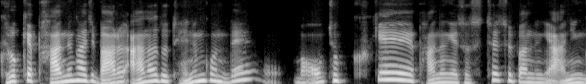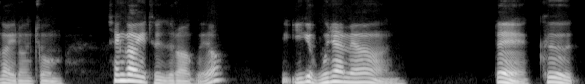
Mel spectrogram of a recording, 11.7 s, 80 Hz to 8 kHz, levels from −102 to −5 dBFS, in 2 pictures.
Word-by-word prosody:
그렇게 185 Hz, +6 st, 0 dB
반응하지 200 Hz, +8 st, +3 dB
말 145 Hz, +7 st, +3 dB
않아도 195 Hz, 0 st, +2 dB
되는 140 Hz, -, +1 dB
건데 195 Hz, -4 st, -1 dB, 0.3 s
'어 -, -, -17 dB, 0.2 s
막 140 Hz, -2 st, -7 dB
엄청 185 Hz, +8 st, -1 dB
크게 245 Hz, -4 st, +2 dB
반응해서 140 Hz, -, -2 dB
스트레스를 215 Hz, -, -5 dB
받는 150 Hz, -3 st, -2 dB
게 -, -, -3 dB
아닌가.' 125 Hz, +6 st, -1 dB
이런 100 Hz, -1 st, -5 dB
좀 95 Hz, -2 st, -6 dB, 0.5 s
생각이 210 Hz, -4 st, +5 dB
들더라고요. 100 Hz, -, -4 dB, 0.6 s
이 -, -, -9 dB
이게 150 Hz, +6 st, 0 dB
뭐냐면 150 Hz, -, 0 dB, 0.9 s
네 115 Hz, -, +3 dB
그 145 Hz, -10 st, 0 dB
150 Hz, 280 characters per minute, -24 LUFS, 120-195 Hz, 0.9 s, 생각이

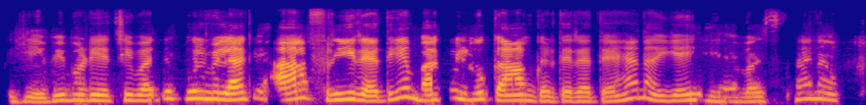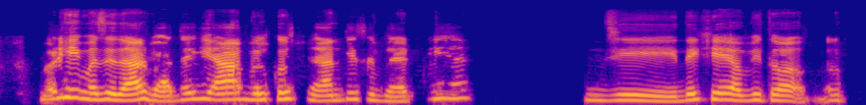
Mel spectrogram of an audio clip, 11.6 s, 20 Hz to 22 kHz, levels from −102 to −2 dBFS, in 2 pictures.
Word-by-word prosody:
ये 155 Hz, -3 st, -4 dB
भी 205 Hz, +5 st, -1 dB
बड़ी 210 Hz, 0 st, +1 dB
अच्छी 210 Hz, +2 st, -3 dB
बात 205 Hz, +3 st, -2 dB
है। 275 Hz, -, +1 dB
कुल 275 Hz, 0 st, +1 dB
मिला 240 Hz, -2 st, +7 dB
के 275 Hz, -, -10 dB, 0.2 s
आप 290 Hz, +3 st, +4 dB
फ्री 230 Hz, +2 st, +2 dB
रहती 200 Hz, +6 st, +2 dB
हैं 335 Hz, -2 st, 0 dB
बाकी 235 Hz, +6 st, 0 dB
लोग 245 Hz, +2 st, -2 dB
काम 205 Hz, -1 st, +3 dB
करते 180 Hz, -1 st, -4 dB
रहते 170 Hz, -1 st, -5 dB
हैं, 180 Hz, +4 st, -4 dB
है 285 Hz, -, -2 dB
ना? 295 Hz, -, -5 dB
यही 200 Hz, -1 st, -3 dB
है 160 Hz, -, -9 dB
बस, 165 Hz, +1 st, -8 dB
है 260 Hz, -, -5 dB
ना? 255 Hz, -4 st, -4 dB, 0.5 s
बड़ी 315 Hz, +3 st, +1 dB
ही 310 Hz, -, +5 dB
मज़ेदार 230 Hz, -2 st, +5 dB
बात 190 Hz, -3 st, -2 dB
है 245 Hz, -, -2 dB
कि 260 Hz, -, 0 dB
आप 240 Hz, -, +3 dB
बिल्कुल 235 Hz, +2 st, 0 dB
शांति 225 Hz, -1 st, -4 dB
से 225 Hz, -, -7 dB
बैठती 250 Hz, +11 st, -5 dB
हैं। 280 Hz, -, -7 dB, 0.8 s
जी। 200 Hz, -4 st, -3 dB
देखिए 235 Hz, +4 st, 0 dB
अभी 215 Hz, +1 st, -1 dB
तो 210 Hz, -1 st, -3 dB
आप 205 Hz, +2 st, -6 dB
215 Hz, 225 wpm, -21 LUFS, 195-250 Hz, 0.8 s, मिला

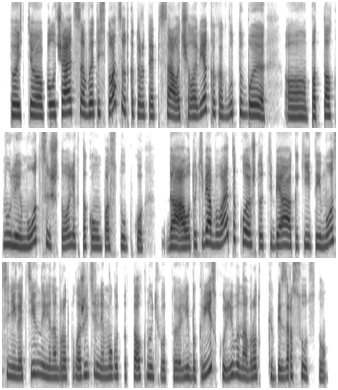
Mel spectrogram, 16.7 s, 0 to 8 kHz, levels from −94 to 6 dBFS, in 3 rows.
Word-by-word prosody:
То 225 Hz, -1 st, +5 dB
есть, 215 Hz, -1 st, 0 dB
э, 210 Hz, -2 st, +4 dB
получается, 250 Hz, +3 st, +5 dB
в 225 Hz, -, -1 dB
этой 235 Hz, +2 st, +2 dB
ситуации, 385 Hz, -, +2 dB
вот 280 Hz, -, -3 dB
которую 220 Hz, -4 st, -3 dB
ты 210 Hz, -, -2 dB
описала, 200 Hz, -2 st, +2 dB
человека, 210 Hz, -, +1 dB
как 205 Hz, -6 st, -5 dB
будто 245 Hz, +5 st, -4 dB
бы, 215 Hz, -6 st, +3 dB, 0.3 s
а, 180 Hz, 0 st, 0 dB
подтолкнули 205 Hz, +2 st, 0 dB
эмоции, 230 Hz, +9 st, -1 dB
что 185 Hz, -1 st, -3 dB
ли, 210 Hz, 0 st, -1 dB
к -, -, -25 dB
такому 185 Hz, -2 st, -4 dB
поступку. 180 Hz, -2 st, -5 dB, 0.3 s
Да, 185 Hz, -1 st, +7 dB
а -, -, +7 dB
вот 185 Hz, +4 st, -1 dB
у 225 Hz, -, 0 dB
тебя 250 Hz, +3 st, +6 dB
бывает 245 Hz, -, +1 dB
такое, 280 Hz, -, +1 dB
что 205 Hz, -3 st, -4 dB
тебя 210 Hz, +1 st, +3 dB
какие-то 205 Hz, +1 st, -5 dB
эмоции 240 Hz, +6 st, -2 dB
негативные, 200 Hz, +4 st, -3 dB
или, 185 Hz, -, -3 dB
наоборот, 180 Hz, +1 st, -4 dB
положительные 210 Hz, +1 st, -3 dB
могут 190 Hz, +2 st, -5 dB
подтолкнуть, 190 Hz, +1 st, -5 dB
вот, 160 Hz, -1 st, -9 dB
либо 170 Hz, +1 st, -4 dB
к 160 Hz, -, -11 dB
риску, 265 Hz, -, 0 dB
либо, 215 Hz, +6 st, -2 dB
наоборот, 180 Hz, +1 st, -2 dB
к -, -, -9 dB
безрассудству? 180 Hz, -2 st, -5 dB
205 Hz, 170 wpm, -23 LUFS, 185-225 Hz, 0.3 s, Да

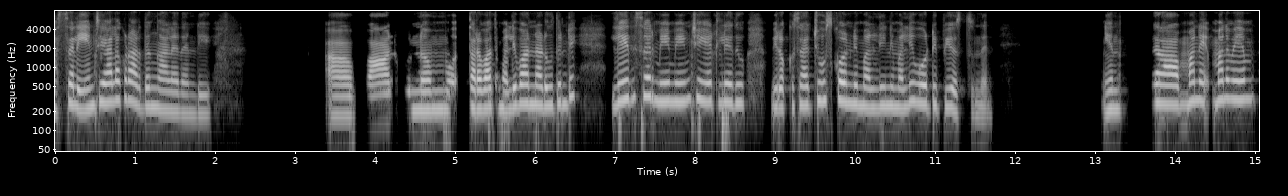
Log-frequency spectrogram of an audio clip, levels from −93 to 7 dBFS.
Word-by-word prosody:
అసలేం 225 Hz, +1 st, +1 dB
చేయాలో 275 Hz, +1 st, +4 dB
కూడా 300 Hz, -, +3 dB
అర్ధం 235 Hz, -1 st, -3 dB
గాలేదండి. 190 Hz, -3 st, -4 dB, 1.6 s
అబ్బా! 175 Hz, +1 st, 0 dB
అనుకున్నాము. 210 Hz, +1 st, -2 dB, 0.3 s
తర్వాత 225 Hz, +1 st, +5 dB
మళ్ళీ 215 Hz, +4 st, +1 dB
వాడినడుగుతుంటే, 260 Hz, +3 st, +1 dB, 0.5 s
"లేదు 310 Hz, +3 st, +2 dB
సార్ 345 Hz, -2 st, +3 dB
మేమేం 280 Hz, 0 st, 0 dB
చెయ్యట్లేదు! 275 Hz, -2 st, -1 dB, 0.4 s
మీరొక్కసారి 235 Hz, +1 st, -2 dB
చూసుకోండి 285 Hz, -2 st, +2 dB
మళ్ళీని, 240 Hz, +2 st, -3 dB
మళ్ళీ 255 Hz, +6 st, -3 dB
ఓటీపీ 240 Hz, -2 st, -4 dB
వస్తుందని." 90 Hz, -, -14 dB, 1.5 s
ఎంత 215 Hz, 0 st, -5 dB, 0.8 s
మన 290 Hz, +1 st, +2 dB, 0.3 s
మనవేం 305 Hz, 0 st, +2 dB
245 Hz, 90 wpm, -23 LUFS, 215-280 Hz, 1.6 s, తర్వాత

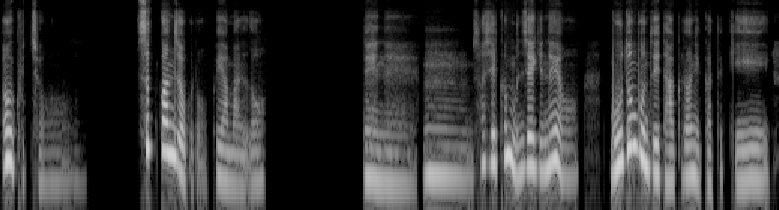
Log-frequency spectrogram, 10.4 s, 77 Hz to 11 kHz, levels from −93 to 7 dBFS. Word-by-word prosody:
어 245 Hz, +2 st, +5 dB
그쵸. 150 Hz, -4 st, -17 dB, 0.9 s
습관적으로 295 Hz, -, +2 dB
그야말로. 155 Hz, -1 st, -10 dB, 1.3 s
네네. 150 Hz, -3 st, -7 dB
음 175 Hz, -1 st, -6 dB
사실 230 Hz, +3 st, -2 dB
큰 280 Hz, +4 st, +4 dB
문제이긴 205 Hz, -1 st, +1 dB
해요. 185 Hz, -8 st, 0 dB, 0.4 s
모든 240 Hz, -, +5 dB
분들이 215 Hz, -, +4 dB
다 160 Hz, -2 st, -7 dB
그러니까 170 Hz, -2 st, -7 dB
특히. 165 Hz, 0 st, -8 dB
175 Hz, 210 characters per minute, -24 LUFS, 155-220 Hz, 1.3 s, 어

